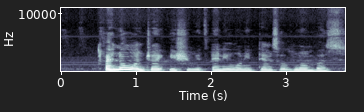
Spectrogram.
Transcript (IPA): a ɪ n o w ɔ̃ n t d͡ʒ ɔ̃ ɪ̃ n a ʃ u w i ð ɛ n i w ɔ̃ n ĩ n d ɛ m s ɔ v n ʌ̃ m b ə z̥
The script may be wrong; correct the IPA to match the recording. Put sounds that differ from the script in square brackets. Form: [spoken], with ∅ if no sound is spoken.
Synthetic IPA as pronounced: a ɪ n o w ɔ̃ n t d͡ʒ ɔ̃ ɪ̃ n [i] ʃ u w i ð ɛ n i w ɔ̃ n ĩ n [t] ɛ m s ɔ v n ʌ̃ m b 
